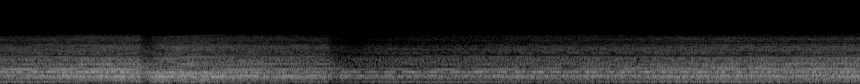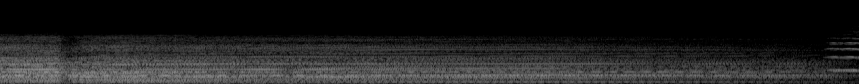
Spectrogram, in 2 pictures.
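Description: Bayan (Russian chromatic button accordion) holding a sustained, dense chord, with brief breaks about a second and a half, three and a half and nine seconds in.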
